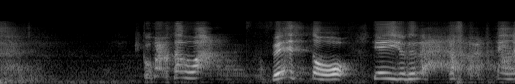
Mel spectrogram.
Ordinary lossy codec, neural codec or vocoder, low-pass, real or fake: none; codec, 16 kHz, 0.7 kbps, FocalCodec; none; fake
